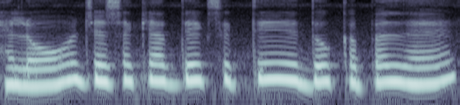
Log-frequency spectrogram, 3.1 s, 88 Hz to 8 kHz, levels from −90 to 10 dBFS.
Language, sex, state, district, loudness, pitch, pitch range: Hindi, female, Bihar, Patna, -12 LUFS, 245 Hz, 230-255 Hz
